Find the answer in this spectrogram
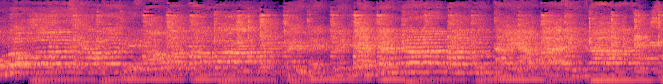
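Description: A group of schoolchildren singing together over recorded musical accompaniment with held bass notes, played through a portable loudspeaker.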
